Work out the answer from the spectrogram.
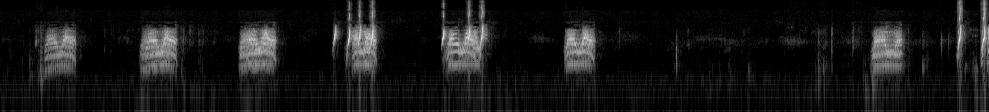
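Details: Quail (bater) evening call in winter: a series of short, rough, nasal notes roughly one a second, with sharp clicking sounds mixed in midway and at the end.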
